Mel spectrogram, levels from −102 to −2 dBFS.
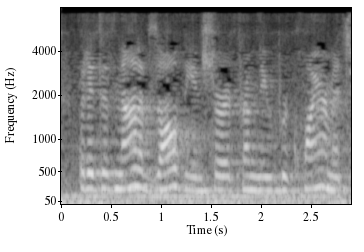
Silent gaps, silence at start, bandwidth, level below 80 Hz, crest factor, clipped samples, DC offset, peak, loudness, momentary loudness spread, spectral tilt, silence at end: none; 0 s; 7.6 kHz; -28 dBFS; 14 dB; under 0.1%; under 0.1%; -4 dBFS; -19 LUFS; 5 LU; -6.5 dB/octave; 0 s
